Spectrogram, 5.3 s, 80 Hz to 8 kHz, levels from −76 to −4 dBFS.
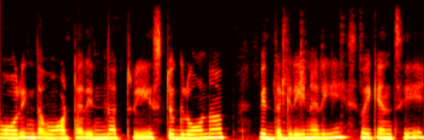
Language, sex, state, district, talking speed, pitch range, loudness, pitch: English, female, Punjab, Fazilka, 170 wpm, 220-240 Hz, -13 LUFS, 230 Hz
